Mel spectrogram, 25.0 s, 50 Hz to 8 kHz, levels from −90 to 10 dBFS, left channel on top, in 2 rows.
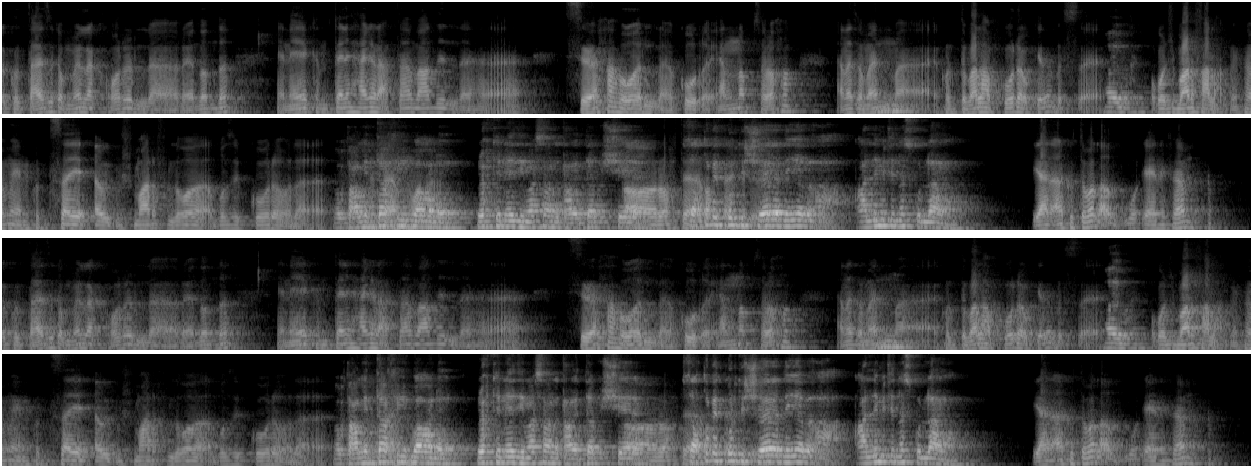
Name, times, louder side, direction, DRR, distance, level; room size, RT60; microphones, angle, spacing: voice 1, 0.0-2.3 2.8-5.2 5.7-7.9 8.4-11.0 11.5-15.7 16.2-16.8 18.7-20.3 22.8-24.6, left 3 dB, 35° left, 10 dB, 0.6 m, -34 dB
voice 2, 11.0-11.3 15.8-17.0 17.2-18.9 19.4-22.0, right 1 dB, 40° right, 7 dB, 0.9 m, -26 dB
7.3 x 6.8 x 5.5 m, 0.77 s
head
